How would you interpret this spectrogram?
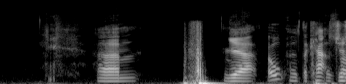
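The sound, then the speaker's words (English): A cat knocks a knob off a microphone: a single loud thunk, a sharp knock against the mic, surrounded by short bursts of a voice. “The cat's just knocked my knob off. Let me just put my knobbly bit back on the microphone.”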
